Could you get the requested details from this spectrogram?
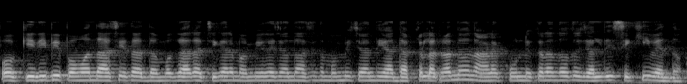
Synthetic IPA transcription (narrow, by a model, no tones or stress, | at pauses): poːkɪɾibɪpɐʋə̃nd̪aːsĩt̪ɐd̪ɐmɡaɾɐt͡ɕikɐɾemɐmikʰat͡ɕɐʋə̃nd̪aːsĩt̪ɐmɐmːit͡ɕɐʋə̃nd̪iad̪ʱɐklɐɡə̃nd̪onɦaːɽ̃ẽkuːnːɪkəɾə̃nd̪ot̪od͡ʑɐld̪isɪkʰiʋẽːnd̪oː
